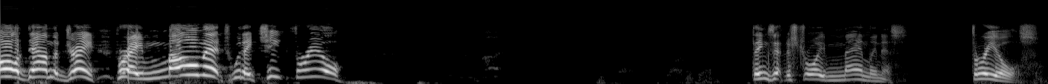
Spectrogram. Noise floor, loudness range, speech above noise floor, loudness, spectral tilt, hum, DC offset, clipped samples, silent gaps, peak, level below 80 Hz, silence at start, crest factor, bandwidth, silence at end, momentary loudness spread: under -90 dBFS; 14 LU; over 74 dB; -15 LUFS; -3 dB/octave; none; under 0.1%; under 0.1%; none; 0 dBFS; -60 dBFS; 0 s; 16 dB; 7 kHz; 0.2 s; 18 LU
